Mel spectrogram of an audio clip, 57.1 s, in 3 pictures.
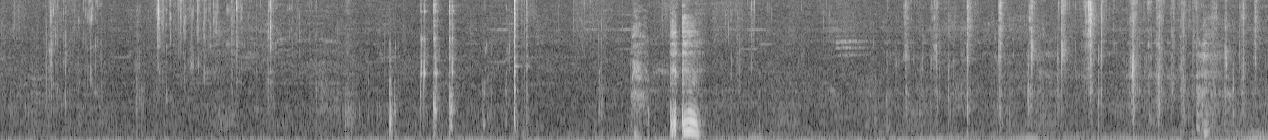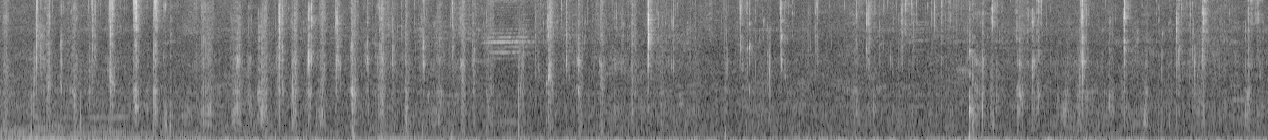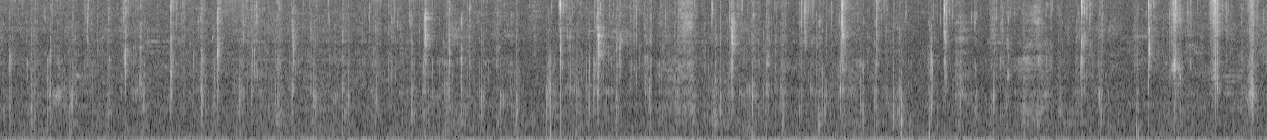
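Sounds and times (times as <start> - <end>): person chewing and crunching food: 0.0 - 10.0, 10.6 - 57.0.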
